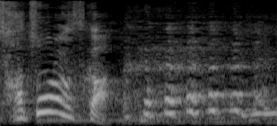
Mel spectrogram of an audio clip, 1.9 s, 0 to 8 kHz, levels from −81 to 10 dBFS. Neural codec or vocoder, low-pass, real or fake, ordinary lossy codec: none; none; real; none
